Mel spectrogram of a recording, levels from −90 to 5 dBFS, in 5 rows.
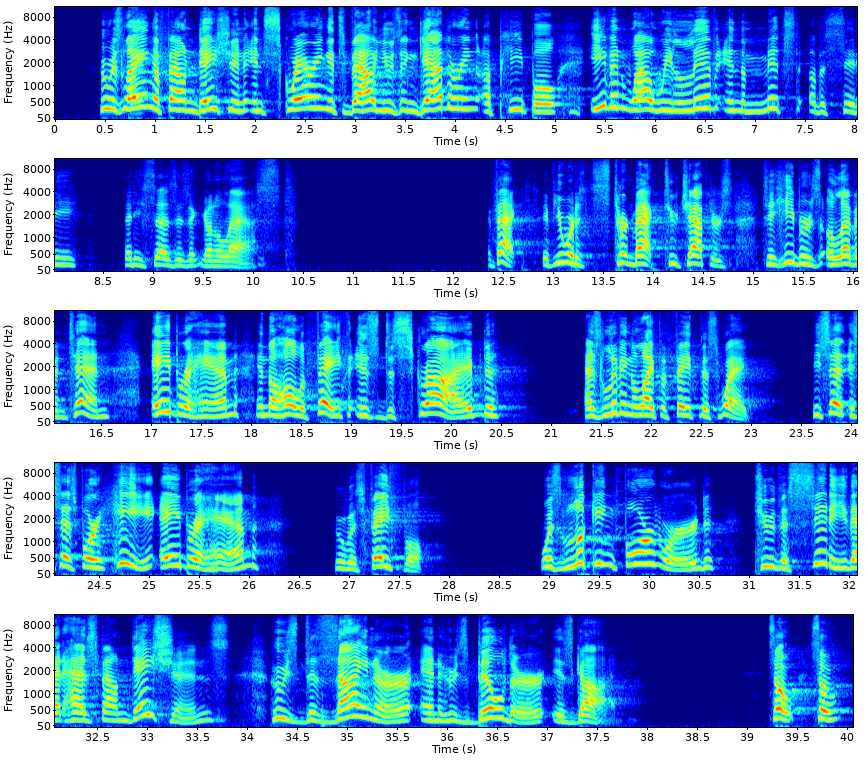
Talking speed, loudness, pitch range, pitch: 130 wpm, -25 LUFS, 215-280 Hz, 245 Hz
